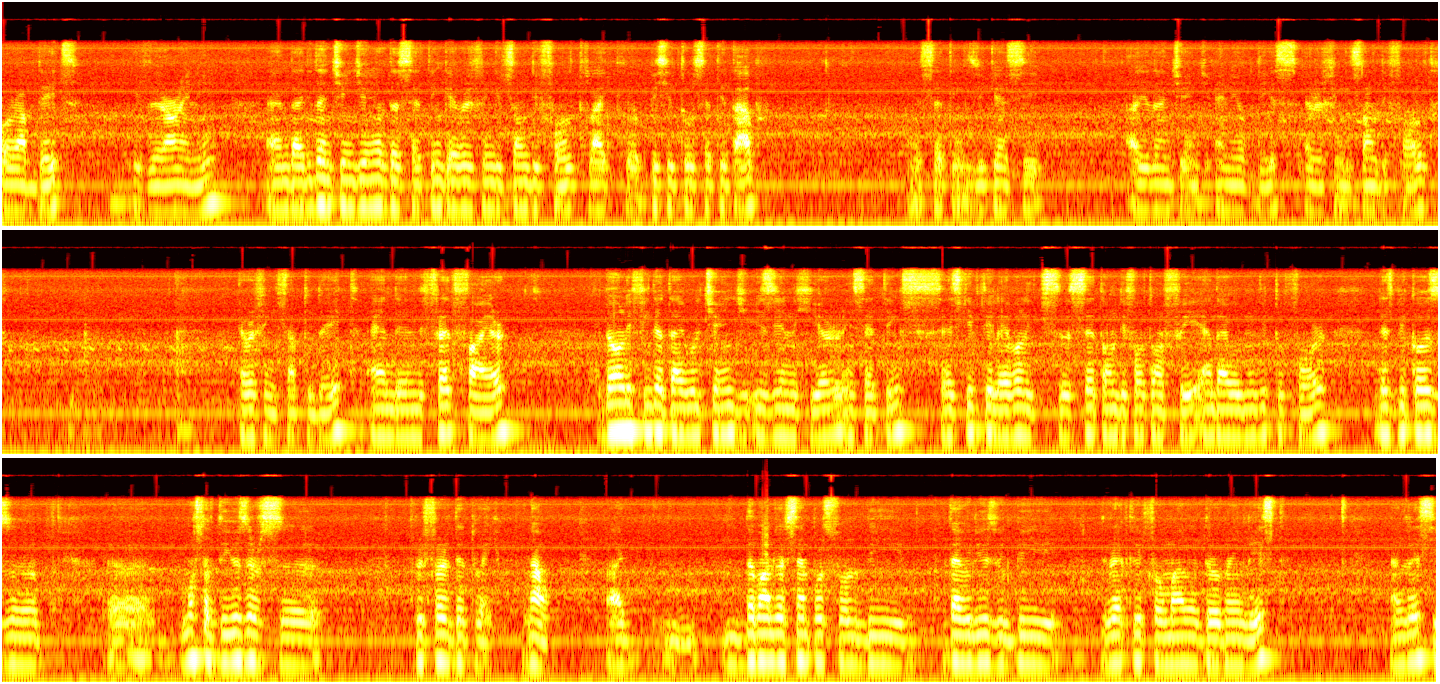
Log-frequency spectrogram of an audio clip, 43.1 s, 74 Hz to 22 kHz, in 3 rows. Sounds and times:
Speech: 0.0s - 7.7s, 9.0s - 10.4s, 11.2s - 14.4s, 16.1s - 32.0s, 32.8s - 43.0s.

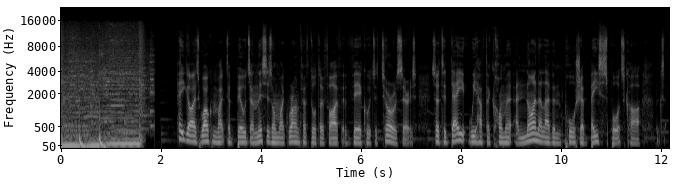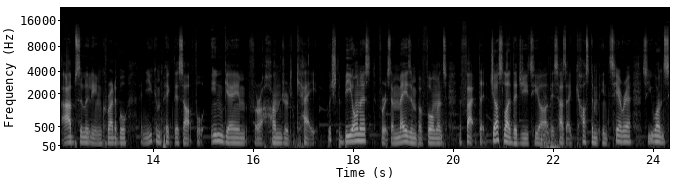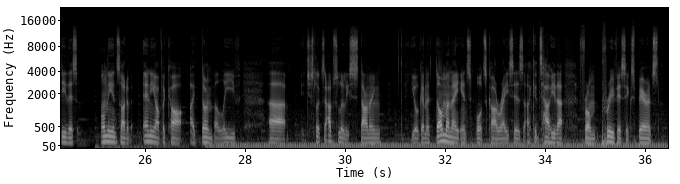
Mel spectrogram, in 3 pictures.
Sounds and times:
Speech: 2.4s - 27.9s, 28.5s - 36.3s.

